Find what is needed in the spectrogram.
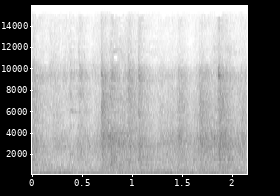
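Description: A loud, steady low hum with a rumbling, train-like noise over it.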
